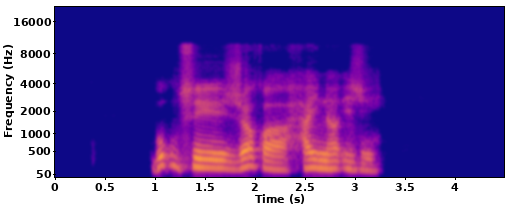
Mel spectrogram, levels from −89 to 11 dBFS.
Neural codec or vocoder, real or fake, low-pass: codec, 24 kHz, 0.9 kbps, DualCodec; fake; 9.9 kHz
